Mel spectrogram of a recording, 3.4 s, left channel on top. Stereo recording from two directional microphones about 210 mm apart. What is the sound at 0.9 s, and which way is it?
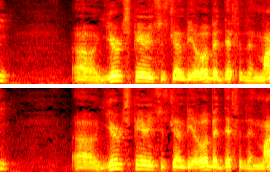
Speech, 20° right (ahead or behind).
